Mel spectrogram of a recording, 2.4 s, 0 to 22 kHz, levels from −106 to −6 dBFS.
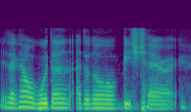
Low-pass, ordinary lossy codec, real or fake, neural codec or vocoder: none; none; fake; codec, 16 kHz, 8 kbps, FreqCodec, smaller model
